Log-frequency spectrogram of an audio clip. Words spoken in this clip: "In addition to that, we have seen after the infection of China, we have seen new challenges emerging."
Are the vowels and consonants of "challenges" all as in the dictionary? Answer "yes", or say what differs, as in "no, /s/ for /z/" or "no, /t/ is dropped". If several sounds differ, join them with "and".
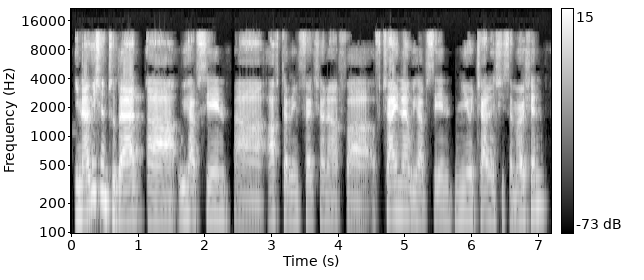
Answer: no, /s/ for /z/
